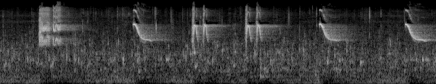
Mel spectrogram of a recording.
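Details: Grey-cheeked bulbul with background water: a splash, then high clear whistles dropping quickly in pitch, repeated about every half second to second, separated by short high notes.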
